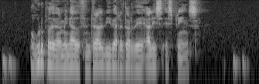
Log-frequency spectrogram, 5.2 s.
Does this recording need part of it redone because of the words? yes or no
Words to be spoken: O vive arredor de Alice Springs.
yes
